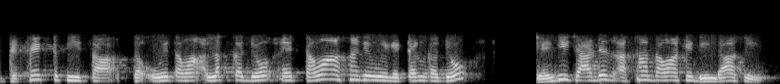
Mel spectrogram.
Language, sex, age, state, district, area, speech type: Sindhi, male, 45-60, Maharashtra, Thane, urban, conversation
